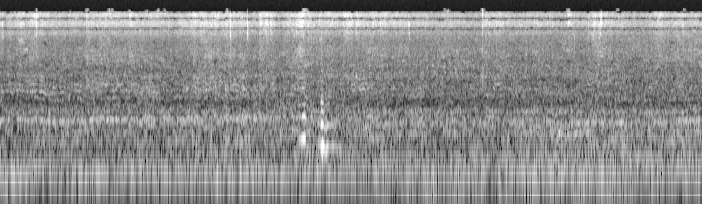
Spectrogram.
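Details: A working honey bee colony fills the recording with a continuous low droning hum from many bees, steady throughout, with one brief soft knock near the middle.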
